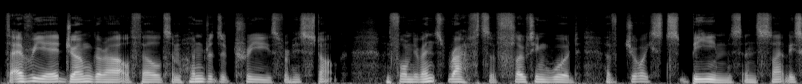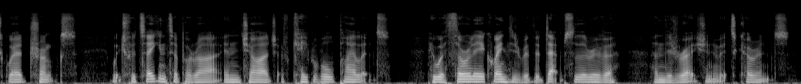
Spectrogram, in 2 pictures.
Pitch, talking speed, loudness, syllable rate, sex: 115 Hz, 200 wpm, -21 LUFS, 5.7 syllables/s, male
